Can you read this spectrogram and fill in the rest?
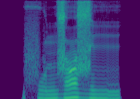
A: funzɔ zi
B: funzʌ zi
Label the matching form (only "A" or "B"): B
